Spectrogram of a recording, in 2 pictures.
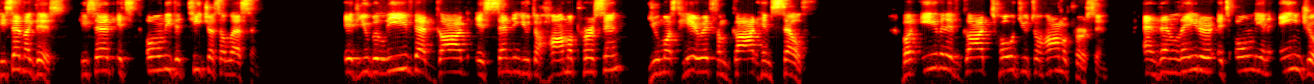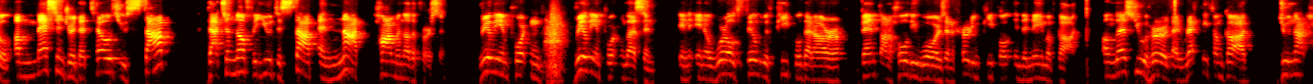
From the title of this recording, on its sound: Zoom Class 5781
